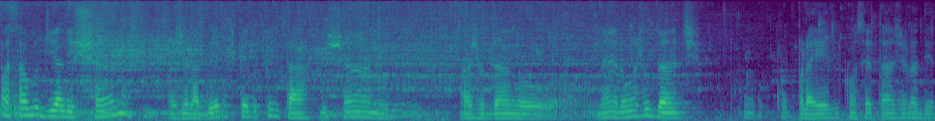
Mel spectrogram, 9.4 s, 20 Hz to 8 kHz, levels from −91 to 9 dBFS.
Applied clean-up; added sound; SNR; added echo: none; Toilet flush; 9 dB; none.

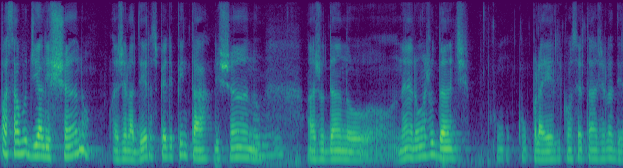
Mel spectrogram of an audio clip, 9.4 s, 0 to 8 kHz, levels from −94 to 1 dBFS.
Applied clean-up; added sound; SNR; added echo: none; none; none; none.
